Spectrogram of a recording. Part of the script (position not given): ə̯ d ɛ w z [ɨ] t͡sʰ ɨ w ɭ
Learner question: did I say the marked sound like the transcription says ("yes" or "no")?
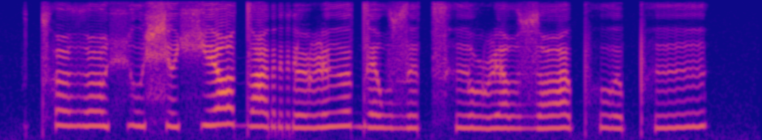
yes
